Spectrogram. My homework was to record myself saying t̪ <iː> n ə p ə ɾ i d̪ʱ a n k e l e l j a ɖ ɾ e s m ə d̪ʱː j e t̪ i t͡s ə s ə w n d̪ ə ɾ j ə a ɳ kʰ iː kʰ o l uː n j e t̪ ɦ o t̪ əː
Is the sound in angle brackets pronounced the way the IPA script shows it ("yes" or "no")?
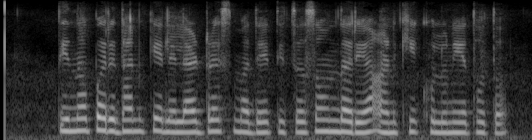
no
